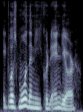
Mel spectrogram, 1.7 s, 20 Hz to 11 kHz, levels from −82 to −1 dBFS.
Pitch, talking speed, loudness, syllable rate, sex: 145 Hz, 250 wpm, -17 LUFS, 6.1 syllables/s, male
